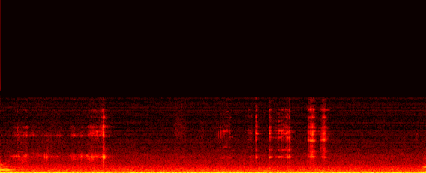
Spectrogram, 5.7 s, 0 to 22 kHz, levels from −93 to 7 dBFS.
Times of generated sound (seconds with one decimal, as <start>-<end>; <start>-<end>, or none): none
